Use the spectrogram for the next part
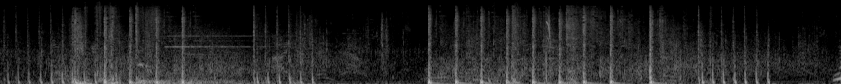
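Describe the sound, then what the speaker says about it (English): Rapid bursts of energy-gun fire in a video game, sharp repeated shots in quick volleys with brief pauses between them, loud and close, with speech mixed in at times. "I'm out of bullets for my energy gun."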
